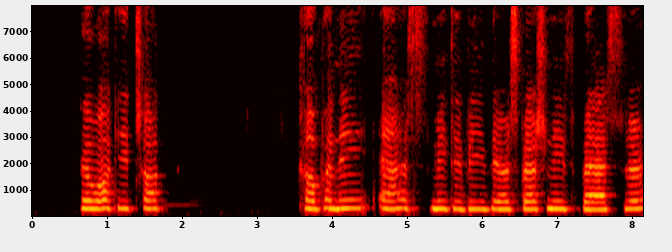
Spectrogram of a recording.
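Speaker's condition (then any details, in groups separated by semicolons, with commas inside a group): Cerebral palsy; processing disorder, hard to follow fast talkers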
